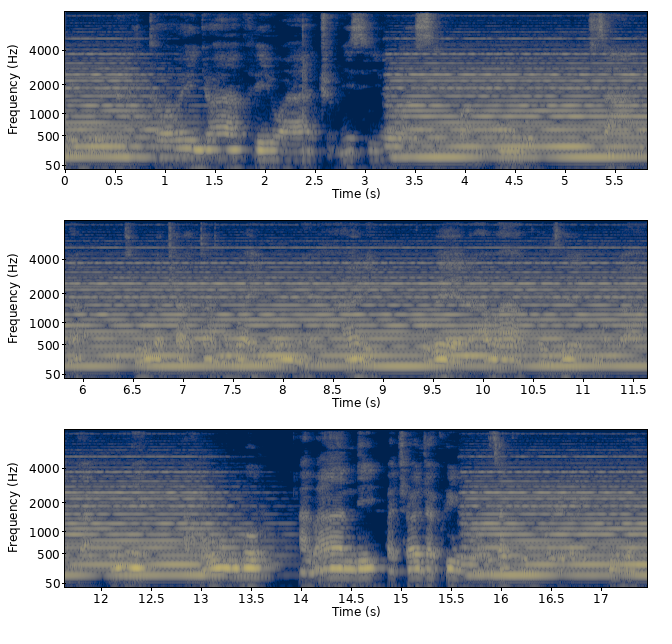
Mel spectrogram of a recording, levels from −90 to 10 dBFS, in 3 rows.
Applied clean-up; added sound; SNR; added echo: none; Organ; -1 dB; reverberation time 0.3 s.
